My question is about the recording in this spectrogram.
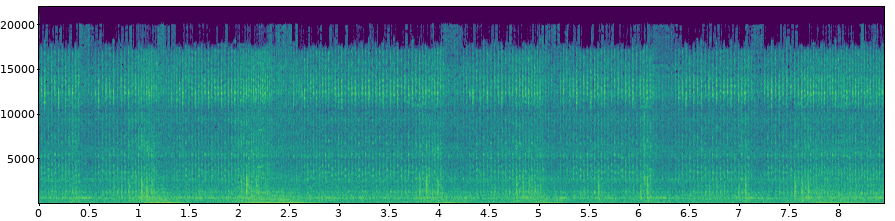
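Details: Renault Scenic 3 2013 1.5 dCi 110 diesel with a suspected injection problem: a loose clack roughly once a second rides over the engine note on acceleration; clacking of unknown cause.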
